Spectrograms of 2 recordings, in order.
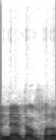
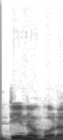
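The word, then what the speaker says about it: Ctenophora: আবার দেখো দ্বিধিপতিসম্য যখন আমি এসএসসি ছিলাম তখন এই শব্দটারে প্রথম যখন পাই আমি তখন এটারে ন্যাটোফোরা উচ্চারণ করছিলাম। পরে যখন এইসএসসিতে উঠি তখন স্যারের কাছ থেকে শুইনা দেখি এটা হচ্ছে টিনোফোরা। তো আমার মত কেউ এটারে ন্যাটোফোরা উচ্চারণ করে না। এটা আসলে টিনোফোরা।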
